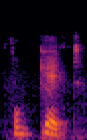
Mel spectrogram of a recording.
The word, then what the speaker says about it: forget: So, for example, if I pronounce the word as forget, my stress is on get.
